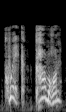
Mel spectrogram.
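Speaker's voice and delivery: plain reading voice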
